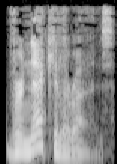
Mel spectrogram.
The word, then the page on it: vernacularize: British English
